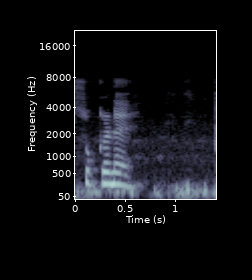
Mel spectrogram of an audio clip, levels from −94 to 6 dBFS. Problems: none marked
